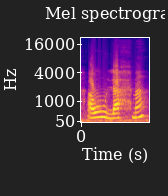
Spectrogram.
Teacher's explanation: او لحم لح ہا وسط حلق سے ادا کریں گے اس پر حمز ہوگا.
